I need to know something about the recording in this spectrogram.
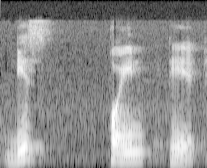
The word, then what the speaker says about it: disappointed: Tapi dibacanya a enggak dibaca sehingga dis pointed sopan polite miskin miskin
